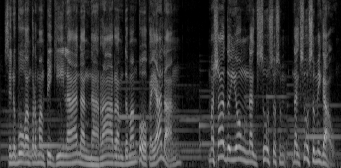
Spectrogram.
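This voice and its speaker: A man with a slightly high voice narrates a radio drama. He reads in a confessional, first-person scripted style, with prominent music behind him.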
